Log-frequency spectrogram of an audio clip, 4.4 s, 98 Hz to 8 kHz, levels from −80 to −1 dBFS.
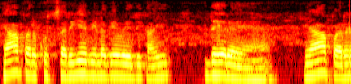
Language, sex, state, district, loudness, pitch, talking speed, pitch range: Hindi, male, Haryana, Charkhi Dadri, -15 LUFS, 150 Hz, 190 wpm, 140-155 Hz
